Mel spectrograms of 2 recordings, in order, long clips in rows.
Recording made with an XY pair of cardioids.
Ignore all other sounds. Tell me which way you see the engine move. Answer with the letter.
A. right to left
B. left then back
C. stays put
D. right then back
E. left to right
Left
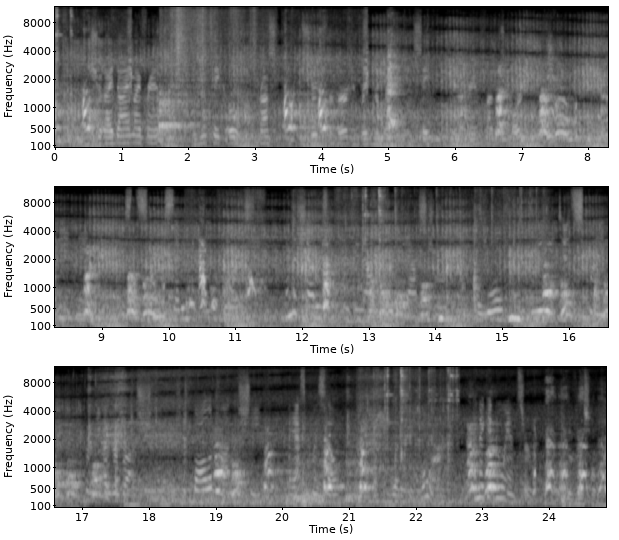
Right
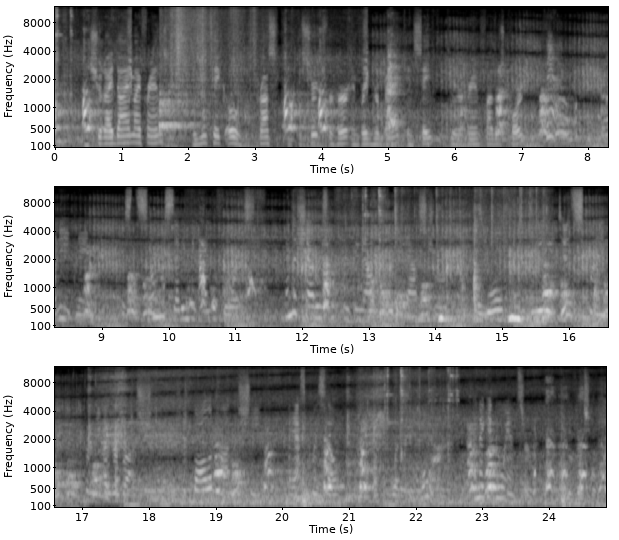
E.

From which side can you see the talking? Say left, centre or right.
right.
